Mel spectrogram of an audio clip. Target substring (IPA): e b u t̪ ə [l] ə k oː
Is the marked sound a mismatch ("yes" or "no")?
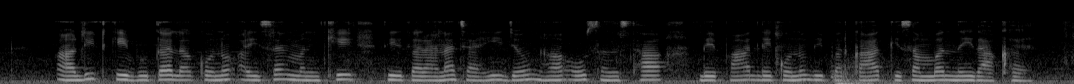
no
